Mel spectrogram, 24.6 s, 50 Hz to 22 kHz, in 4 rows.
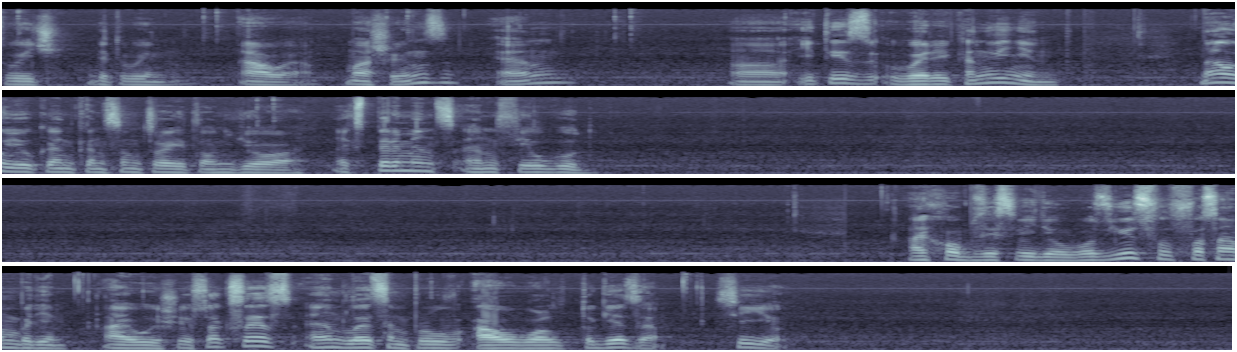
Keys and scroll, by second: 8.0 ctrl+r.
